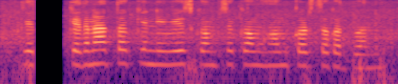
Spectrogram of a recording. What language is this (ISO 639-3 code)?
bho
